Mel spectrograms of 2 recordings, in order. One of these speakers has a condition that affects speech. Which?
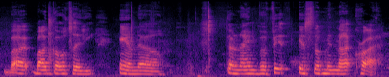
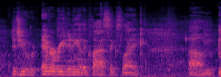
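The first: spinal ataxia; wheelchair user.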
